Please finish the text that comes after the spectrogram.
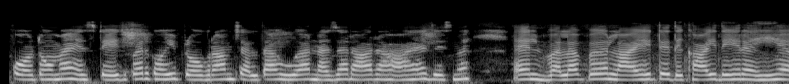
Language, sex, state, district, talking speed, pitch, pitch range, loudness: Hindi, female, Goa, North and South Goa, 160 wpm, 230 Hz, 220-235 Hz, -17 LUFS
